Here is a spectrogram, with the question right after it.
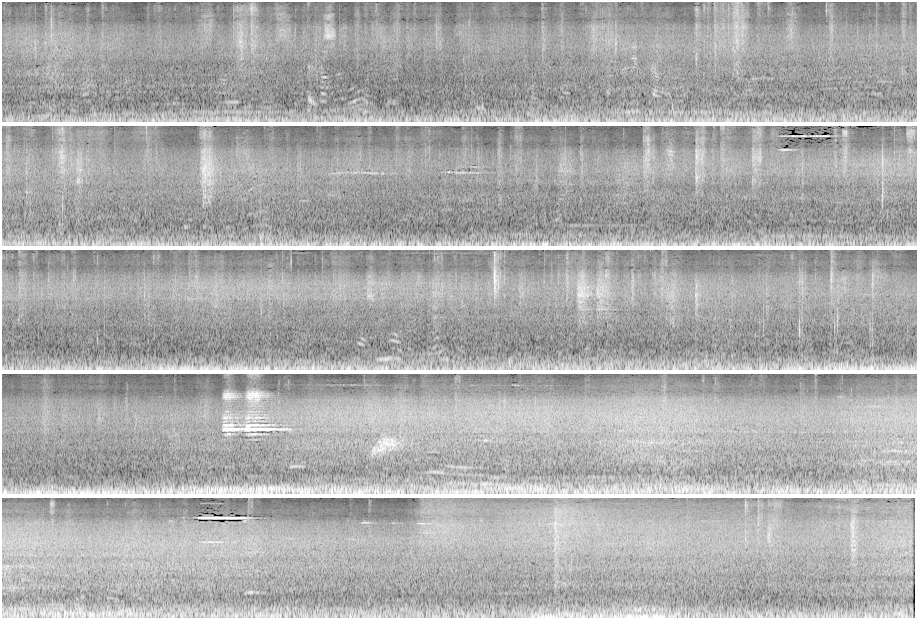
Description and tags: PARIS TRAFFIC AND FTS
Crowds of tourists recorded by the side of Notre Dame in Paris.
crowd, footsteps, paris, traffic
